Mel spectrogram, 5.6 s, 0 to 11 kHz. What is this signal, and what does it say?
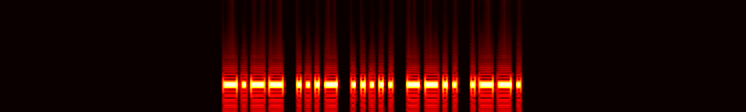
Morse code, heard as a keyed tone, about 36 wpm, 700 Hz. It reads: YV5ZP
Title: DXCC-100 Call Signs - 5 Characters - 35wpm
